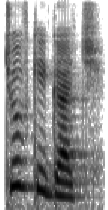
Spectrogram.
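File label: "чувки-гач", Komi, female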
